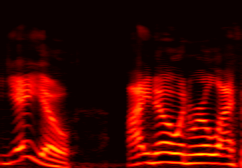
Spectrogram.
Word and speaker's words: Yayo: all of it all of it Adam it's pronounced Yayo I know in real life it is okay but in the royalty song alignment they say yeah yo so I specifically pronounce it that way I'm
